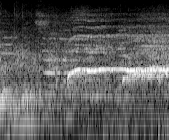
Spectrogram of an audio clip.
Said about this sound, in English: gets an earful from the crowd cheering her on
